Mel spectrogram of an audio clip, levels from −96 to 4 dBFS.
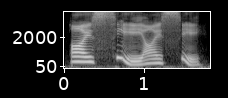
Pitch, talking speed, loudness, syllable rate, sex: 205 Hz, 130 wpm, -19 LUFS, 2.4 syllables/s, male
